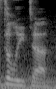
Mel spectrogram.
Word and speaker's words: Delita: but without whom Deita Now, Delita does seem that seem more accurate. That I feel like that's how the Japanese would want to pronounce the name. Oh, it is Delita.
